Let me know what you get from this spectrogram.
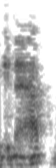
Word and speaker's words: GNAP: I personally say GNAP with a hard G, but there is no official pronunciation.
